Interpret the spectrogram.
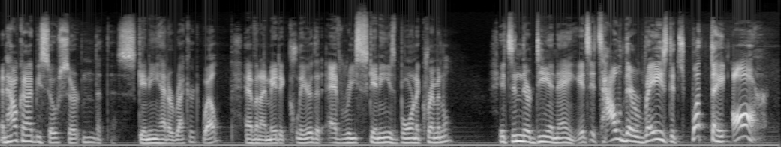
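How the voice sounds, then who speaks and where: An actor playing a bitter, bigoted young man who wants to join a space marine corps, with an intense, indignant delivery and heavy pauses in a radio drama monologue. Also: medium pitch, a bit bright, no room sound, natural voice. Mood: angry, grieving. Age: young adult.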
